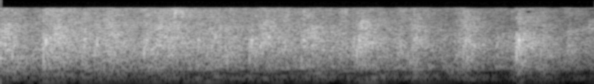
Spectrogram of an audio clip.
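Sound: audience clapping applause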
